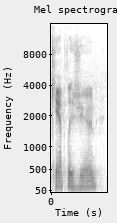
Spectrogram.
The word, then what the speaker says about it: Camp Lejeune: Like Camp Lejeune.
